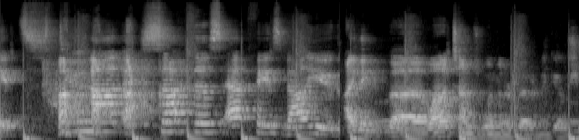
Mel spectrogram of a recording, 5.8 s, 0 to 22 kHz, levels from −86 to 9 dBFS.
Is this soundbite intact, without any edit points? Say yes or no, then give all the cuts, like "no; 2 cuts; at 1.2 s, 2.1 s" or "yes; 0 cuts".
no; 1 cut; at 3.3 s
